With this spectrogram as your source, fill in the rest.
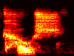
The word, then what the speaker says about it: cosh: It's read phonetically cosh.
